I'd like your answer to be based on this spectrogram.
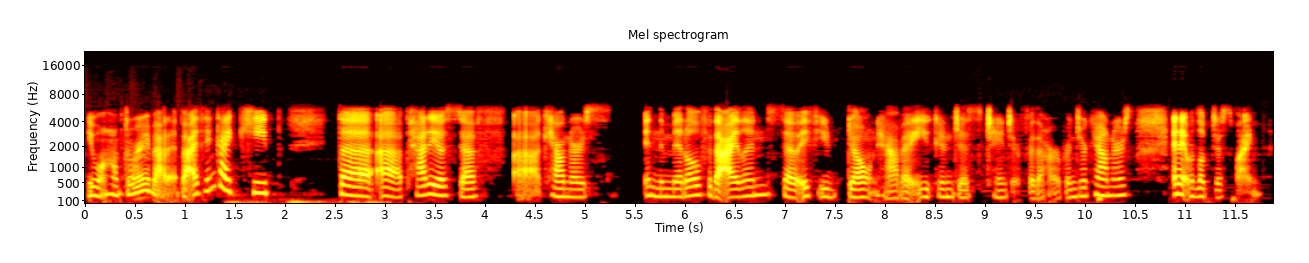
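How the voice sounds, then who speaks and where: This young woman's voice is fairly low and creaky, and she talks at a normal speed. Congested from a summer cold, the Sims building YouTuber narrates her gameplay casually and rambles with many fillers over faint background music, in dull lo-fi audio.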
